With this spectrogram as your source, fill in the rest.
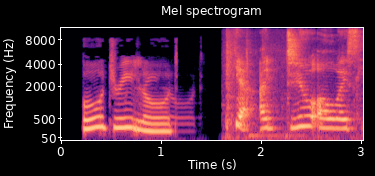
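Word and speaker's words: Audre Lorde: do you say that Andrea Andrea lard that's not how you say it I'm sorry Audra Lord Audrey Lord yeah I do always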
